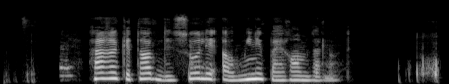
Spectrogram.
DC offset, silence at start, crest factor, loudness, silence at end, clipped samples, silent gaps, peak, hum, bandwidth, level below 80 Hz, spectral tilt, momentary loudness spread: under 0.1%; 0.6 s; 18 dB; -16 LUFS; 0.1 s; under 0.1%; 3.57-3.97 s; 0 dBFS; none; 10 kHz; -66 dBFS; -5.5 dB/octave; 20 LU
